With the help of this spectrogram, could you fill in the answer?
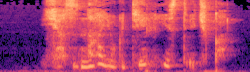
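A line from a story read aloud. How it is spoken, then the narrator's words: Whisper. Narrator (Russian): прошептала Белочка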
